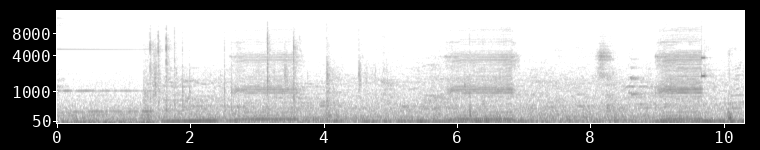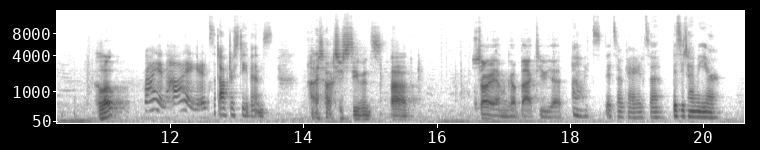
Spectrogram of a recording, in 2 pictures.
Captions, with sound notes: (phone vibrating) (phone vibrating beeping) - Hello. - Ryan. Hi. It's Dr. Stevens. Hi, Dr. Stevens. Sorry, I haven't got back to you yet. Oh, it's okay. It's a busy time of year.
